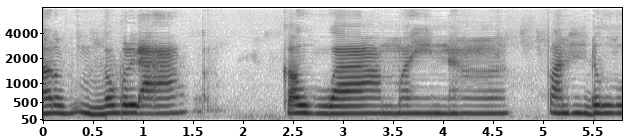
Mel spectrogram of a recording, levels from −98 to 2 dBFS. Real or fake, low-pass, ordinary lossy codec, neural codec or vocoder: fake; none; none; codec, 16 kHz, 0.8 kbps, ZipCodec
